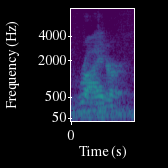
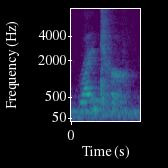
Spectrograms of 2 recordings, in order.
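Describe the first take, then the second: First: The middle consonant is a quick tongue flap. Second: The middle consonant is a sharp, puffed t. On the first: The speaker calls it right. "we turn both of those sounds into what we call a flap" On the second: The speaker calls it wrong. "with a t"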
